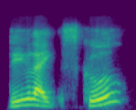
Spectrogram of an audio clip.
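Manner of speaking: "Do you like school" slow, rising on SCHOOL; rising intonation. Shown as a demonstration. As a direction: draw out the question, lifting "school" at the end. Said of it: "a rising intonation".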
